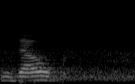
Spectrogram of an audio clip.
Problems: background sounds at intervals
